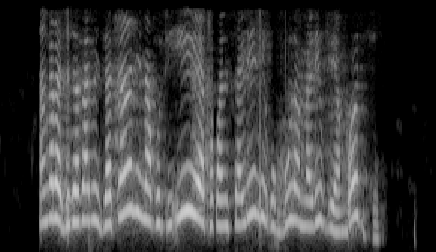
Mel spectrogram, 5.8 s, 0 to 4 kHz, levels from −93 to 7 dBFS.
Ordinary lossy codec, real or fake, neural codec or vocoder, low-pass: AAC, 16 kbps; fake; codec, 24 kHz, 3.1 kbps, DualCodec; 3.6 kHz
